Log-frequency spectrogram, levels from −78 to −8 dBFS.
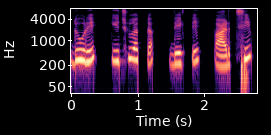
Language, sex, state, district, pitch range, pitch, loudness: Bengali, female, West Bengal, Cooch Behar, 225-295 Hz, 265 Hz, -19 LUFS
